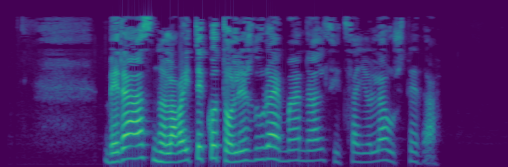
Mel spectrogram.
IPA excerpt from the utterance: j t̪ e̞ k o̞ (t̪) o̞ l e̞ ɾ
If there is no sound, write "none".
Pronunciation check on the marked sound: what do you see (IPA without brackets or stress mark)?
t̪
